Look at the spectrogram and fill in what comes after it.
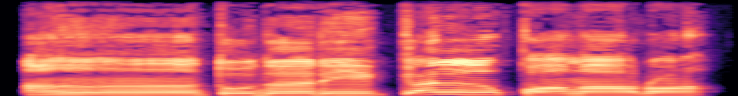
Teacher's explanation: پہلے والی را اور کاف باریک ہوگی، دوسرے والی قاف اور را دونوں پر پڑی جائے گی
